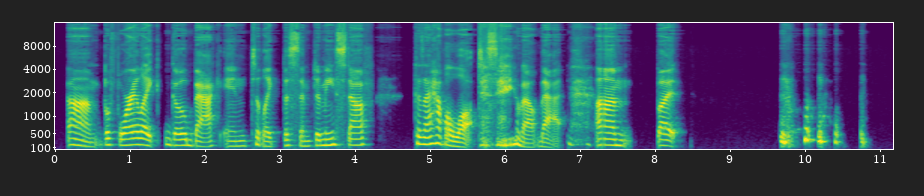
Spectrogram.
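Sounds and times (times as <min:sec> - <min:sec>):
speech: 0:00.2 - 0:08.4
person coughing: 0:09.7 - 0:10.5.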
